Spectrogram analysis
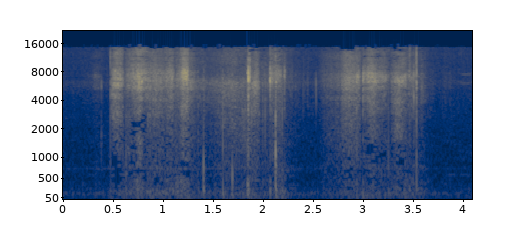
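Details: Siamese-Himalayan cat with a vet-diagnosed enlarged heart lying against the sternum, heart working overtime on stethoscope; two bouts of quick, hissy, sneeze-like puffs with faint wheezy breathing between, a cardiomegaly cough.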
